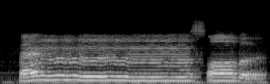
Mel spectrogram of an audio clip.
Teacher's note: فن صاد، صاد کو موٹا کر کے پڑھیں گے، آگے با کے ساتھ ملائیں گے، اور با حروف قلقلہ میں سے ہے، ڈبل ساؤنڈ آئے گا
